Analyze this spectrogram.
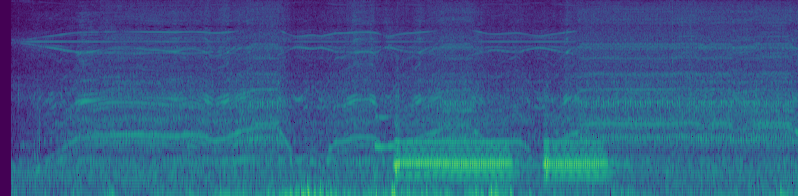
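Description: RC hydraulic excavator's hydraulic pump running with a whine that rises and falls in pitch as the boom and bucket move. About four seconds in it steadies into a louder hum, drops out for a moment, then comes back briefly before settling again.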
